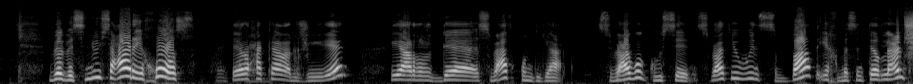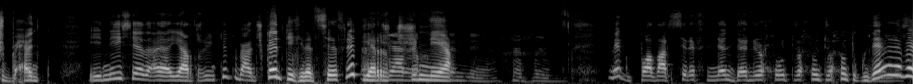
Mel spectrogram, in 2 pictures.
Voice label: Kabyle; Mettouchi et al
